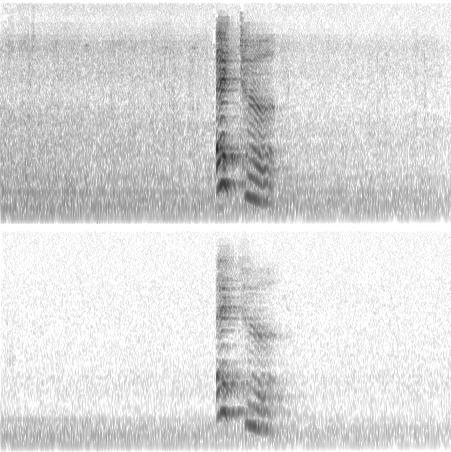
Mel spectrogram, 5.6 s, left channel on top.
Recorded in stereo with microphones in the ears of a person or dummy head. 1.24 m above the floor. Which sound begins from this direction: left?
A child speaking, at 2.7 s.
